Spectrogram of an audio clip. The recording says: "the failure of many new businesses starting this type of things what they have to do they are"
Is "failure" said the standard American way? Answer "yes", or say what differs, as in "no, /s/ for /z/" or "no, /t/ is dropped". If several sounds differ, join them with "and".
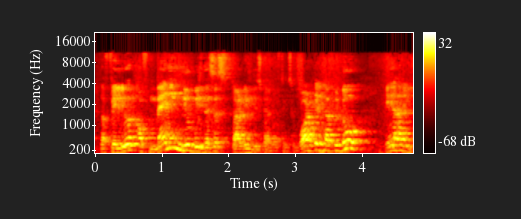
yes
